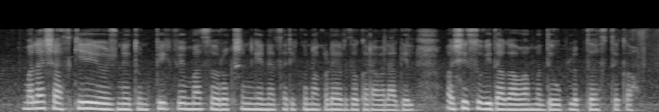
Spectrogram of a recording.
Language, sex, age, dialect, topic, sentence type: Marathi, female, 25-30, Northern Konkan, agriculture, question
